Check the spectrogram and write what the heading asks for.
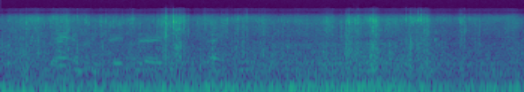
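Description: Wind buffeting a phone's microphone in a steady low rumble, with brief rustles from fingers handling the phone and faint voices.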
